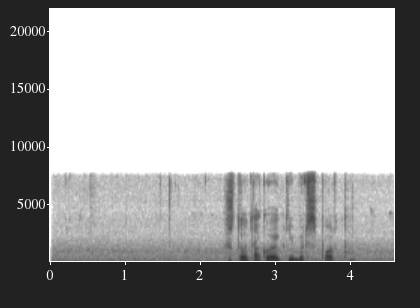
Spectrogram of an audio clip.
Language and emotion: Russian, neutral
